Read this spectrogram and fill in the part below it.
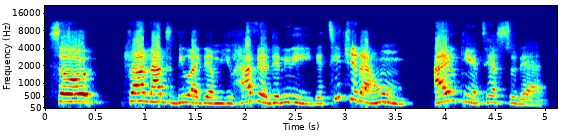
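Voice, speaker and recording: Animated West African woman storyteller. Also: high-pitched, brisk. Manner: animated storytelling, rising to emphasis. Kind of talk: casual discussion.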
